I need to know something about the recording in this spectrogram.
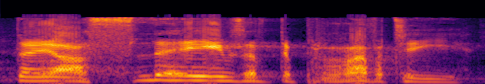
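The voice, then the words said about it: Scottish accent. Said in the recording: “I feel I should read it in a Scottish accent.”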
